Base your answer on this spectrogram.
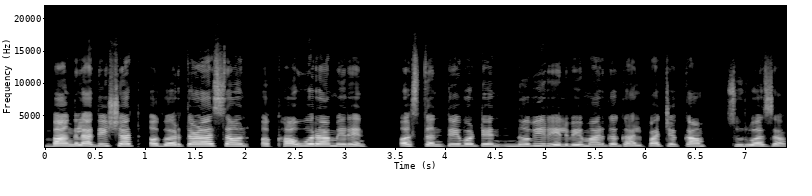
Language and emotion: Goan Konkani, neutral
